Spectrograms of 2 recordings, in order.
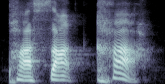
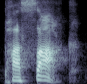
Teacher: we're dropping the ah at the end now if we didn't it would be Passat Ka right that's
